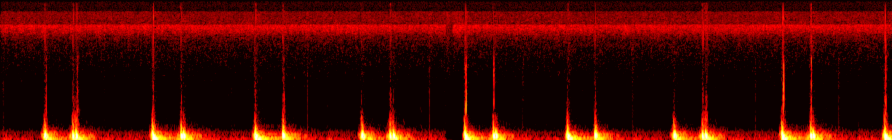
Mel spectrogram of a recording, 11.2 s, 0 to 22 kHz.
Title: My Heartbeat 🥰💕 (plus Stomach Growling) #22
